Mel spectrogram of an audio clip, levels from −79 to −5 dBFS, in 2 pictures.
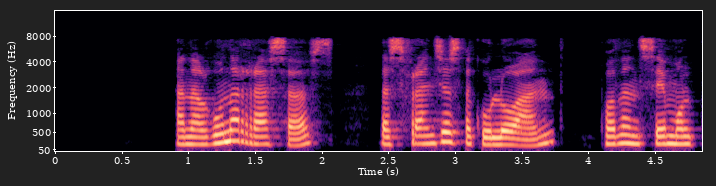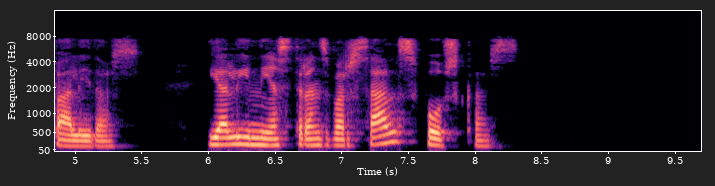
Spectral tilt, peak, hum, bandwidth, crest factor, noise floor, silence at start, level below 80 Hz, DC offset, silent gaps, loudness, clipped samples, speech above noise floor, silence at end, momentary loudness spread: -5 dB/octave; -2 dBFS; none; 8 kHz; 16 dB; -85 dBFS; 0.9 s; -60 dBFS; under 0.1%; none; -16 LUFS; under 0.1%; 70 dB; 1.4 s; 16 LU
